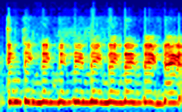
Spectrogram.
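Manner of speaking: high, rapid ding ding imitation; phone notification dings. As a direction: sing out the phone pings, high and bright. Imitating her phone going off.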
